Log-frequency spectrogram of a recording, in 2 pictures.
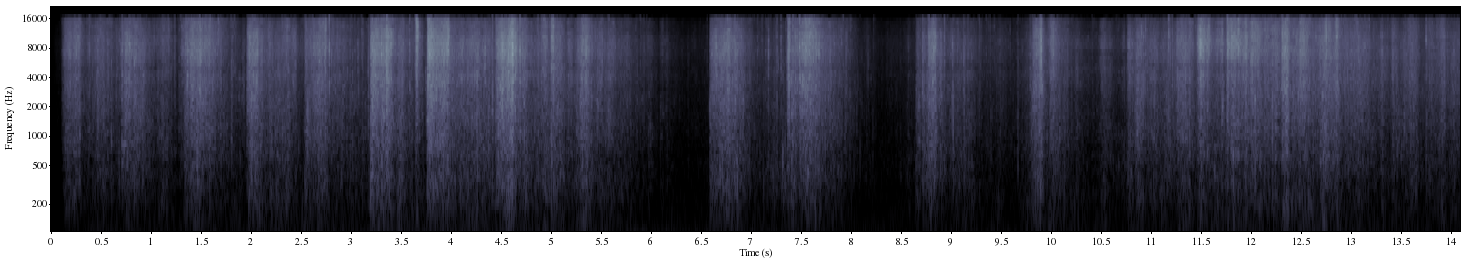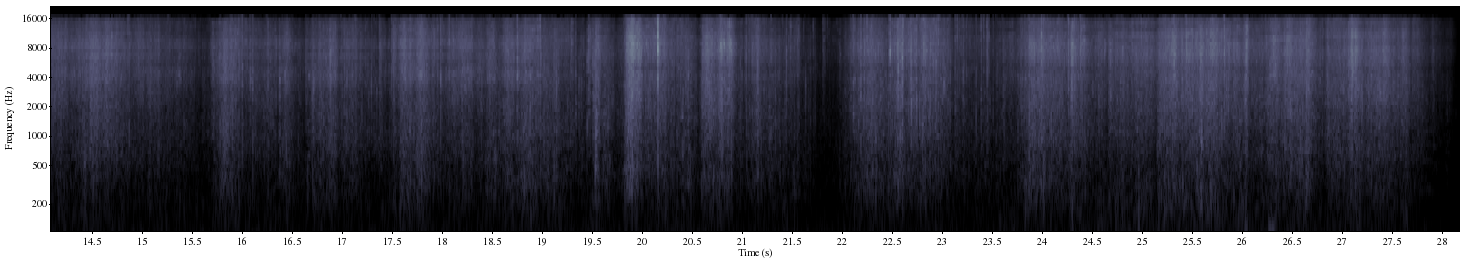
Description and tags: steps on leaf 2 16
Recorded on March in Madrid close to Jarama river.
Recorded with a Rode NT4 on a SoundDevices 702.
dogs, tree, poplar, jarama, forrest, leaf, spring, madrid, ash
